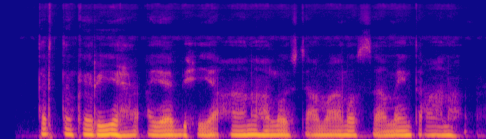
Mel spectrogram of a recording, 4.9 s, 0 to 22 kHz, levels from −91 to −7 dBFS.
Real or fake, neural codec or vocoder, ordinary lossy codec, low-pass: fake; vocoder, 44.1 kHz, 128 mel bands every 512 samples, BigVGAN v2; none; 19.8 kHz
